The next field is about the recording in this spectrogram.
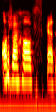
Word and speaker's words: Orzechowska: Orzechowska, to be exact.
